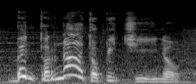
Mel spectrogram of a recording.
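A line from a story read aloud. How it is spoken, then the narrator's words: Exclaiming. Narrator (Italian): esclama Fagin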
